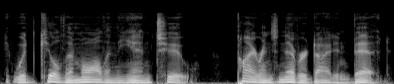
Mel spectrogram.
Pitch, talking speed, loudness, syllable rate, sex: 95 Hz, 215 wpm, -16 LUFS, 4.6 syllables/s, male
